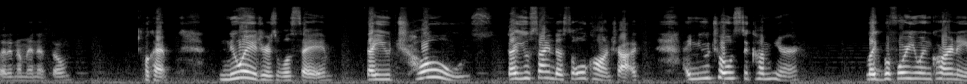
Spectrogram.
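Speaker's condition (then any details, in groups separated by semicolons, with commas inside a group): No condition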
